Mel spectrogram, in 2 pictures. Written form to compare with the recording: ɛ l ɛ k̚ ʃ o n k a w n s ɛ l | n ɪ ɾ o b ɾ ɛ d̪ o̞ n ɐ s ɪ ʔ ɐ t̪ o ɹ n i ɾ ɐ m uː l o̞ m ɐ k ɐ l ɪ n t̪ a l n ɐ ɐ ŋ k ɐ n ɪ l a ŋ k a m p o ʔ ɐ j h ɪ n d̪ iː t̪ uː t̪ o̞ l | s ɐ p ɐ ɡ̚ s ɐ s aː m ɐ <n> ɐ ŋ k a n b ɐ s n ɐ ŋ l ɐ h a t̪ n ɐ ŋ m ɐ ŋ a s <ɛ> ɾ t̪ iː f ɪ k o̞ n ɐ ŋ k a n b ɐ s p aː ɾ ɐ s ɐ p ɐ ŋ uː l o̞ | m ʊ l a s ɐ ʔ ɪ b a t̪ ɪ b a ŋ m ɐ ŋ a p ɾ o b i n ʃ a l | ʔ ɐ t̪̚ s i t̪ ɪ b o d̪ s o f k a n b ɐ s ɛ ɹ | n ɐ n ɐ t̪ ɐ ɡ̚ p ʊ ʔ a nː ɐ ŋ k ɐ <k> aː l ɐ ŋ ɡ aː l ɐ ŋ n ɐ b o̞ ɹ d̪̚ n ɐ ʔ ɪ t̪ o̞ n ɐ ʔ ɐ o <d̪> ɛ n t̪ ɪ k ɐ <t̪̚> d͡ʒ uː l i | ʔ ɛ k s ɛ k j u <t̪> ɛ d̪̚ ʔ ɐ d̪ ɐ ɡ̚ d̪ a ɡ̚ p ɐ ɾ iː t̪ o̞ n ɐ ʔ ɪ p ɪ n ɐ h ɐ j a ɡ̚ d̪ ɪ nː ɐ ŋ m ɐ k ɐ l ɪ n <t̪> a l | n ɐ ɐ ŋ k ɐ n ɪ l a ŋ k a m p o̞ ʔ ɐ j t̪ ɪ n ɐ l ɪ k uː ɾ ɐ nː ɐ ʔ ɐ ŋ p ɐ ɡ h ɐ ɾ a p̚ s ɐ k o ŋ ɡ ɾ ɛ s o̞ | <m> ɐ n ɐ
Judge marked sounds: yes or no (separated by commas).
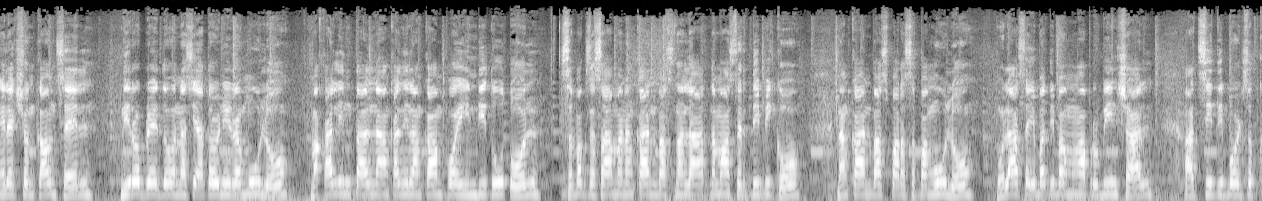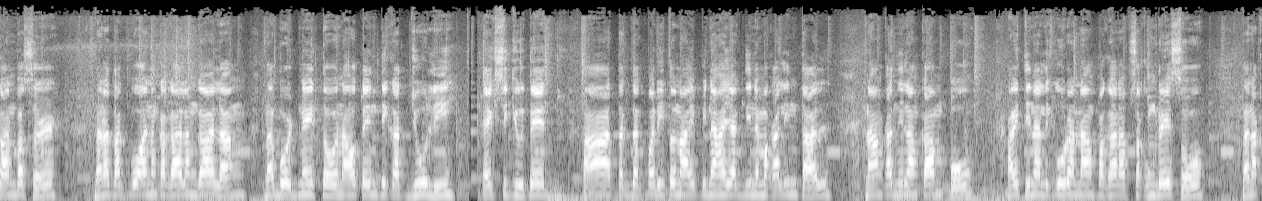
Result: yes, yes, no, no, yes, yes, yes, no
